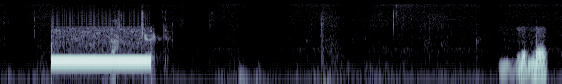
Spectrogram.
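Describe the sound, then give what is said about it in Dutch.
A telephone line rings once as a call is placed: a single loud, steady tone lasting about a second, then a faint low hum, and a brief voice near the end. “Gaan we eens proberen te bellen.”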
